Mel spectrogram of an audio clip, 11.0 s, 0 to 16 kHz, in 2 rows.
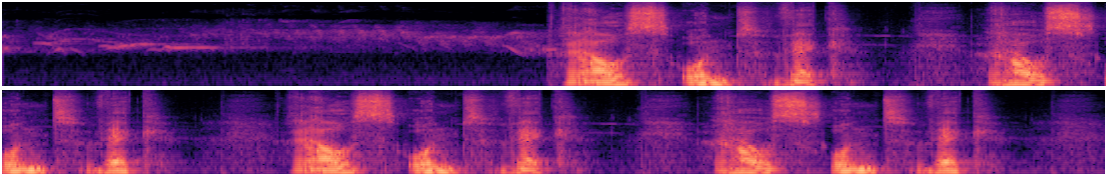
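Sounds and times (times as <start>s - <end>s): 
birds chirping and twittering through open windows: 2.5s - 11.0s
speech: 2.7s - 6.4s, 7.0s - 10.6s.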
